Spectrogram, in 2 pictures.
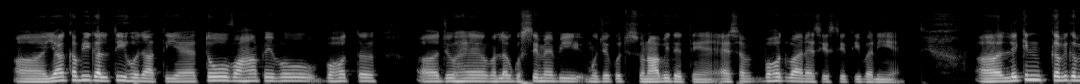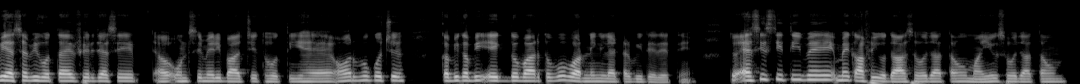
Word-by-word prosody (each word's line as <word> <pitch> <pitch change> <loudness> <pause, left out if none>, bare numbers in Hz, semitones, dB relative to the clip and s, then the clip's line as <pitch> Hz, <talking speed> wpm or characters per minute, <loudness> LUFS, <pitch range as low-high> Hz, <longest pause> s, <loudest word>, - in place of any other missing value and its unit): अ, 130 -1 +1
या 165 +6 +5
कभी 200 +1 +3
गलती 180 0 +4
हो 155 - +2
जाती 140 -1 -2
है 135 0 -1
तो 180 0 +4 0.2
वहाँ 165 0 +2
पे 170 -1 +1
वो 165 +1 -1 0.4
बहुत 155 +2 -2
अ, 155 -1 +1 0.6
जो 145 +1 -1
है 145 +1 +1
मतलब 140 0 0
गुस्से 145 +3 -2
में 150 -1 0
भी 145 -1 -1
मुझे 135 +1 -2
कुछ 140 -1 -6
सुना 130 -1 +2
भी 145 0 +1
देते 120 -3 -2
हैं 115 +2 -4
ऐसा 135 +2 -5 0.2
बहुत 165 -1 +1
बार 145 -3 +2
ऐसी 130 -1 -3
स्थिति 120 0 -8
बनी 115 -1 -2
है। 115 +3 -9 0.7
अ, 140 +1 +5
लेकिन 180 +8 +4
कभी-कभी 190 0 +5
ऐसा 180 +1 +4
भी 180 - +2
होता 165 -1 +1
है 160 - +4
फिर 160 0 -3
जैसे 155 0 -1 0.3
अ, - - -3
उनसे 145 +2 -2
मेरी 150 0 0
बातचीत 140 -1 -2
होती 135 +1 -4
है 135 0 -1
और 170 +5 0
वो 190 +1 -2
कुछ 185 0 0 0.5
कभी-कभी 180 +1 +1
1-2 175 +1 +1
बार 165 -1 +4
तो 165 - -3
वो 195 +3 0
वार्निंग 145 -5 +2
लेटर 130 -1 -2
भी 125 0 -5
दे 115 -2 -5
देते 105 0 -8
हैं 110 - -14 0.4
तो - - -1
ऐसी 190 +5 +2
स्थिति 220 0 -3
में 215 0 +3
मैं 195 - +1
काफ़ी 160 -2 +1
उदास 135 -2 +1
हो 135 0 -1
जाता 135 0 -2
हूँ, 135 0 -3
मायूस 130 +2 -3
हो 135 - -1
जाता 130 0 -4
हूँ। 130 0 -6
145 Hz, 210 wpm, -23 LUFS, 135-170 Hz, 0.7 s, या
